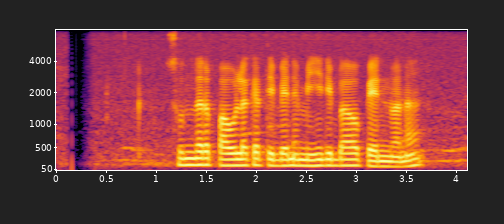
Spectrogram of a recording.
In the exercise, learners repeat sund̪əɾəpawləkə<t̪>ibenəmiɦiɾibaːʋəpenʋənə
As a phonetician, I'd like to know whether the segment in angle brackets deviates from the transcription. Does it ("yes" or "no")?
no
